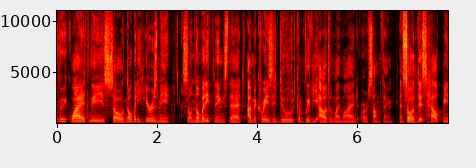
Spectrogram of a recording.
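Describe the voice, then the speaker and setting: A young man from Russia talks to camera in English with an American-sounding accent, his first language being Russian. His voice sits at an ordinary middle pitch for a man. He tells his story in a chatty, candid, casual way. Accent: American-sounding English learned as a second language. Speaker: language-learning YouTuber. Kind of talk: casual talking-head vlog.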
